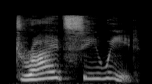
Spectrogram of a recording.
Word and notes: dried seaweed: American English

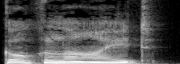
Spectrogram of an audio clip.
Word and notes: goggle-eyed: British English

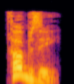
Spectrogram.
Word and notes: fubsy: British English

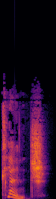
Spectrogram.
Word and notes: clench: British English

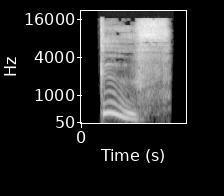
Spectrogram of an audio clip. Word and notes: goof: British English

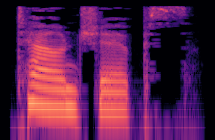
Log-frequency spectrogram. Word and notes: townships: British English

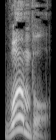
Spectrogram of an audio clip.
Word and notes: wamble: British English

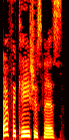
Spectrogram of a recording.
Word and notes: efficaciousness: British English

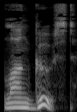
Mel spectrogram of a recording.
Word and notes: langouste: British English

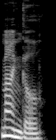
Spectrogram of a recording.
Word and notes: mangle: British English

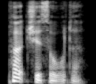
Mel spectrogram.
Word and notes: purchase order: British English

